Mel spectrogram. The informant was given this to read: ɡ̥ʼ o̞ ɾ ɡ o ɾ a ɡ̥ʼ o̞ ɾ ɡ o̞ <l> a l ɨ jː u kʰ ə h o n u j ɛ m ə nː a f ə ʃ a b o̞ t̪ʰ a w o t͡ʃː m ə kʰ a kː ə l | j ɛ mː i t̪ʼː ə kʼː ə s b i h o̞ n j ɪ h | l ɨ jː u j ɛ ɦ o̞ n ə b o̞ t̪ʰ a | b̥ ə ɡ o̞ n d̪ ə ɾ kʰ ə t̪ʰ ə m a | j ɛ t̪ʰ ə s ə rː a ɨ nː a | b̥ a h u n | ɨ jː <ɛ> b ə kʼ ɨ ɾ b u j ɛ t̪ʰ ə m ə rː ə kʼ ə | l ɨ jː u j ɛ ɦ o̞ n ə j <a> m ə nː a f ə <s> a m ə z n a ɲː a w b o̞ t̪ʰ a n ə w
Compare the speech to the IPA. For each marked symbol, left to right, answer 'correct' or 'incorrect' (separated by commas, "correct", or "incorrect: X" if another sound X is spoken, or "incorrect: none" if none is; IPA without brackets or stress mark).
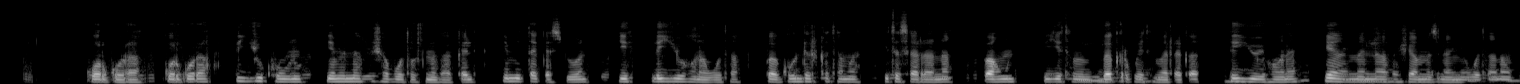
incorrect: ɾ, correct, incorrect: ɛ, incorrect: ʃ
